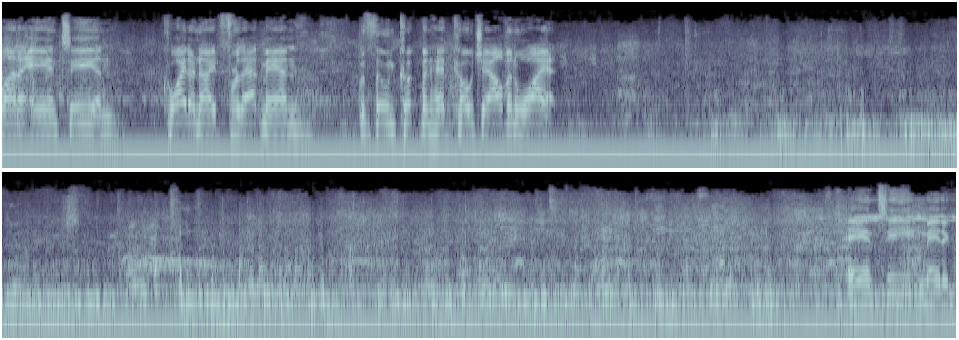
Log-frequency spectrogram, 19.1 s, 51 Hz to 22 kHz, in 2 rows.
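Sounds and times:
stadium crowd noise: 0.0 - 19.0
marching band playing: 10.9 - 19.0.

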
